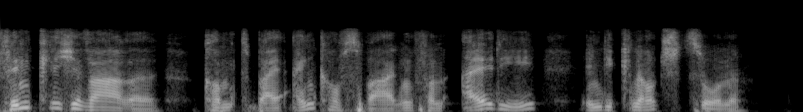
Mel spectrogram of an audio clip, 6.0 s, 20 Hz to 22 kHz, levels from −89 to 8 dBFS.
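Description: Speex codec damage runs through the whole clip, from start to finish. Speex is a CELP coder that models speech with a vocal-tract filter and a coded excitation signal. Here the excitation gets too few bits, so the speech sounds plainly grainy and hoarse. The degradation points to a low setting of roughly 10 kbps. Nothing is present above about 7.8 kHz, which gives a wideband-call dullness.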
